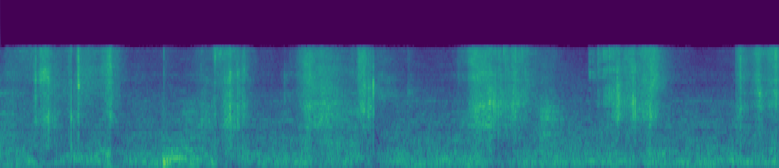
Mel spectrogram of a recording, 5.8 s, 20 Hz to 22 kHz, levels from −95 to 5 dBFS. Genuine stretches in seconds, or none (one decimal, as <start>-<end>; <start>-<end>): 3.7-4.8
